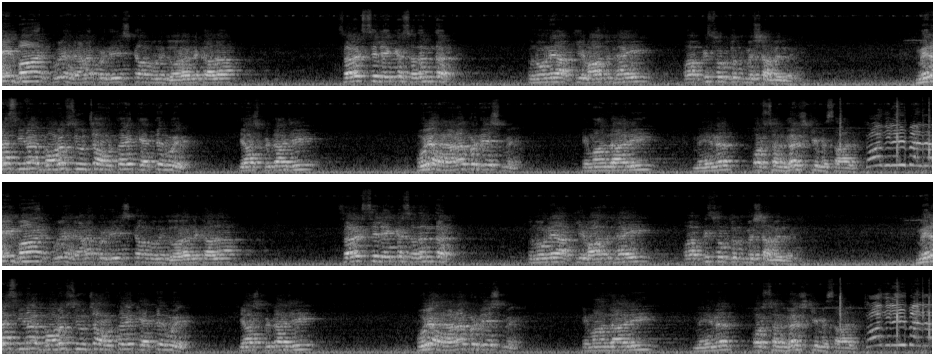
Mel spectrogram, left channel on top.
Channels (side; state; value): both; normal; correlation 0.62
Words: बार पूरे हरियाणा प्रदेश का उन्होंने दौरा निकाला। सड़क से लेकर सदन तक उन्होंने आपकी आवाज उठाई और आपके सुख दुख में शामिल रहे। मेरा सीना गौरव से ऊंचा होता है कहते हुए कि आज पिताजी पूरे हरियाणा प्रदेश में ईमानदारी, मेहनत और संघर्ष की मिसाल।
